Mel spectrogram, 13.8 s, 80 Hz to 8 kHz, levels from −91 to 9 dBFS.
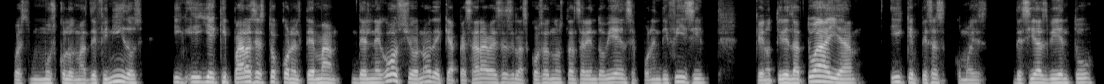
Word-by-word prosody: pues 120 0 -4
músculos 125 +1 -1
más 120 -1 -3
definidos, 135 +1 +1 0.3
y 155 -1 -4
y 165 +1 +2
equiparas 160 +2 +2
esto 160 +2 -1
con 150 -3 +2
el 125 -4 -2
tema 135 -1 +2
del 135 0 +1
negocio, 150 -1 +2
¿no? 170 +5 -2
De 150 -5 -1
que - - -5
a - - -5
pesar 125 +6 -2
a 150 - +1
veces 140 0 -2
las 130 -4 -4
cosas 130 +2 -3
no 135 +1 -1
están 135 -1 -4
saliendo 130 0 -1
bien, 145 +1 0
se 120 -2 -4
ponen 125 +3 -5
difícil, 140 0 0 0.6
que 115 +1 -1
no 120 - -3
tires 135 +1 +4
la 135 -1 +2
toalla, 160 -8 +5 0.4
y 165 -1 -1
que 145 - -1
empiezas, 130 -3 -3
como 115 0 -6
des 115 -1 -9 0.3
decías 135 +2 +2
bien 135 0 +2
tú, 145 0 -3
135 Hz, 180 wpm, -21 LUFS, 130-150 Hz, 0.6 s, toalla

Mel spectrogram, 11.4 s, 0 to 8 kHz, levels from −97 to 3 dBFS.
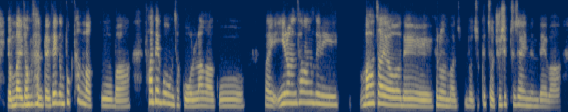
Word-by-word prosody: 연말정산 205 +3 +5
때 195 -1 +4
세금 250 +1 +4
폭탄 285 +4 -3
맞고 185 -4 -2
막 160 +1 -4 0.3
4 290 0 +7
대 300 0 +4
보험 255 -5 -1
자꾸 200 -3 -4
올라가고 175 0 -4 0.4
그러니까 190 -3 -3
이런 255 +3 +1
상황들이 250 -6 -2 0.4
맞아요. 220 -3 +3
네. 175 -4 -1
그런 190 -3 -2
맞아. 165 -2 -7
뭐지 175 +2 -11
그쵸. 215 -5 -4
주식 205 +4 -2
투자했는데 185 -5 -5
막 150 0 -10
195 Hz, 270 characters per minute, -22 LUFS, 175-230 Hz, 0.4 s, 4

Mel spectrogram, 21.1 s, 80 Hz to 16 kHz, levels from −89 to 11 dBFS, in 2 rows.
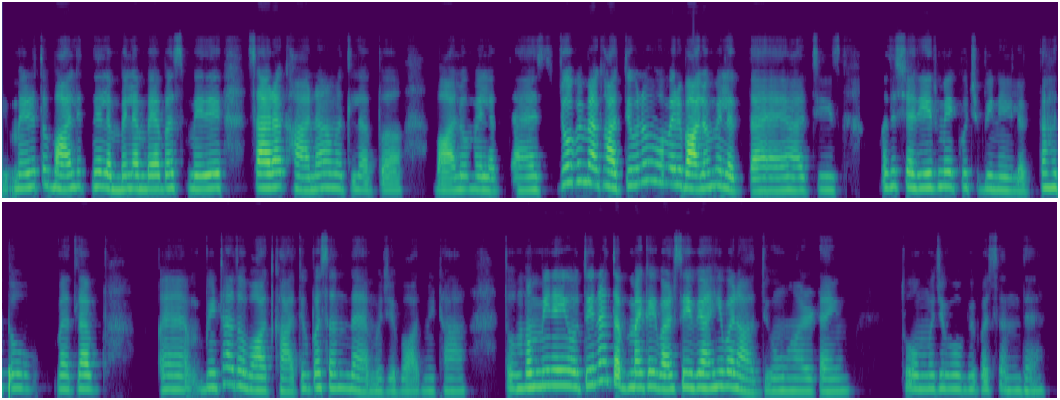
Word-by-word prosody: मेरे 230 +2 +1
तो 270 - -3
बाल 220 -1 +5
इतने 245 0 -2
लंबे-लंबे 215 -1 +2
हैं 215 - +5
बस 230 +1 -1
मेरे 220 +1 +3 0.3
सारा 235 +1 +9
खाना 215 +2 +1
मतलब 105 - -5 0.6
बालों 150 - +1
में 210 -1 -3
लगता 190 0 -4
है। 205 +1 0
स 205 0 -16
जो 300 +3 +2
भी 330 - -2
मैं 295 -3 +5
खाती 245 -1 +4
हूँ 275 +1 -1
ना 330 +3 -2
वो 320 -2 -1
मेरे 280 -2 +1
बालों 225 -2 +8
में 260 0 -2
लगता 195 -4 0
है 195 +1 0
हर 200 0 -2
चीज़, 205 -1 -8 0.4
मतलब 245 +2 -2
शरीर 235 -1 +1
में 245 -1 0
कुछ 235 -2 -9
भी 215 +1 -4
नहीं 200 -1 -3
लगता। 235 +6 -3
तो 225 -2 -5 0.2
मतलब 215 0 0 0.6
अ, - - -3 0.4
मीठा 235 +6 -3
तो 255 -3 -1
बहुत 200 -1 0
खाती 195 +3 -4
हूँ, 220 - -9
पसंद 230 -2 -2
है 195 -3 -3
मुझे 190 0 -9
बहुत 190 +1 -8
मीठा। 190 0 -10 0.4
तो 220 - -4
मम्मी 240 +3 +2
नहीं 265 0 +4
होती 255 +1 +1
ना 340 +3 +2
तब 230 - +5
मैं 240 - +3
कई 245 0 +2
बार 215 -1 +4
सेवइयाँ 235 0 +3
ही 245 +2 +1
बनाती 200 -8 -1
हूँ 190 +1 -5
हर 190 0 -5
टाइम। 185 +1 -6 0.5
तो - - -3
मुझे 215 +1 -5
वो 220 0 -3
भी 210 +1 -8
पसंद 195 - -8
है। 190 +1 -8
220 Hz, 200 wpm, -23 LUFS, 200-235 Hz, 0.6 s, सारा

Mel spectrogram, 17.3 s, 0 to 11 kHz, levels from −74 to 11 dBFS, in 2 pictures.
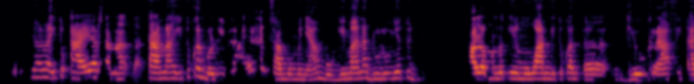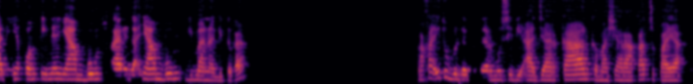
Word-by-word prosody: Ya - - -19 0.2
iya 285 - -6
lah 275 - +2
itu 280 +3 -8 0.2
air 245 +4 +6
sama, 220 0 0 0.2
te - - -10
tanah 235 0 +7
itu 235 +4 -11
kan 320 - +5
boleh 215 -1 0
dibilang 215 +7 -8
air - - -6
kan 285 - -13
sambung-menyambung 205 0 -1
gimana 220 +3 +3
dulunya 225 +3 -3
tuh 260 - -9 0.7
kalau 225 +1 +10
menurut 230 +1 -2
ilmuwan 225 0 +5
gitu 215 - -6
kan, 225 -1 +1
eee, 200 0 -2 0.3
geografi 205 +2 +1
tadinya 200 +1 -1
kontinen 210 0 -2
nyambung 200 0 +3
terus - - -24
airnya 205 0 +4
enggak - - -1
nyambung, 205 +1 +1 0.2
gimana 175 -2 -3
gitu 150 - -10
kan. - - -1 2.2
Maka - - -7
itu 280 - -7
benar-benar 195 -1 -3
musti 180 +2 -6
diajarkan 175 +3 0
ke 185 - -6
masyarakat 165 +2 -4
supaya 165 -2 -1
205 Hz, 150 wpm, -25 LUFS, 195-225 Hz, 2.2 s, kalau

